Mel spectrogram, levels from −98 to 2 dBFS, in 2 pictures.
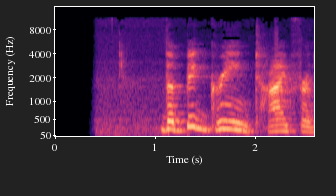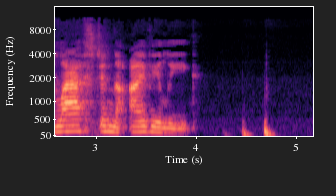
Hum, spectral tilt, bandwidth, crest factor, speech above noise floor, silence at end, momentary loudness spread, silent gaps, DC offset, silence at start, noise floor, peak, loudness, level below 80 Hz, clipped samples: none; -6.5 dB/octave; 11.5 kHz; 20 dB; 24 dB; 0.4 s; 17 LU; none; under 0.1%; 0.65 s; -42 dBFS; 0 dBFS; -18 LUFS; -46 dBFS; under 0.1%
